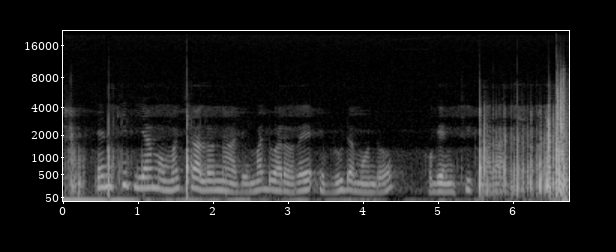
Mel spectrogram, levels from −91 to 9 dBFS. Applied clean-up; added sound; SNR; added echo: none; none; none; reverberation time 1.6 s.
